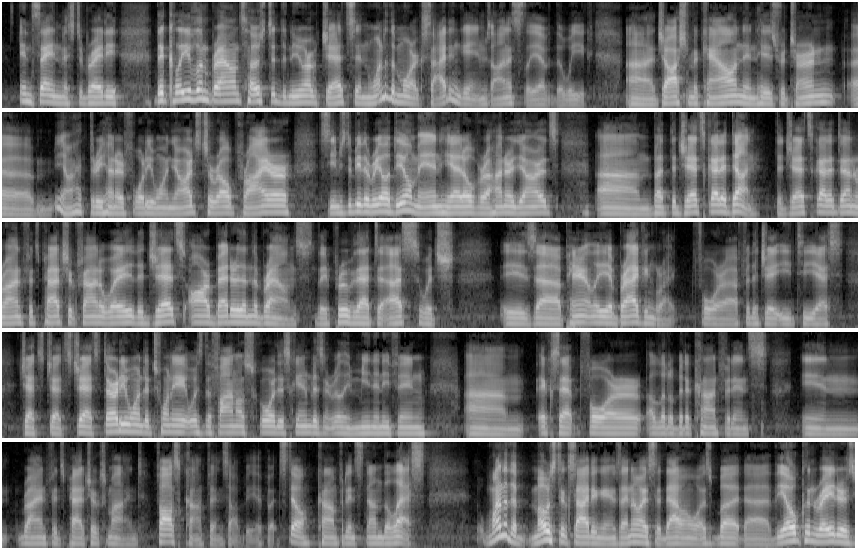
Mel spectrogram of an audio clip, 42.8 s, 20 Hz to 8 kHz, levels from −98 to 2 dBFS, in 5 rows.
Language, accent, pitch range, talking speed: English, American, 115-135 Hz, 200 wpm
